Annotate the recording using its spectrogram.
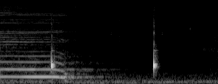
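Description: The last note of a sung chant line, held steady and fading out within the first second, over short knocks that keep the beat about once a second. After the voice stops, a single knock sounds over faint accompaniment.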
